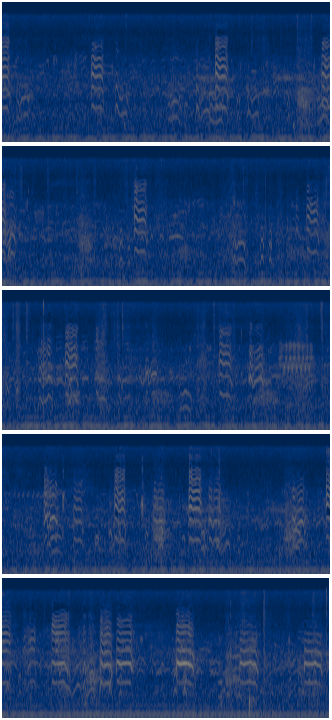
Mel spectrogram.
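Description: Faint bird calls: many short, wavering calls scattered throughout, with a brief buzzy trill about two-thirds of the way through.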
